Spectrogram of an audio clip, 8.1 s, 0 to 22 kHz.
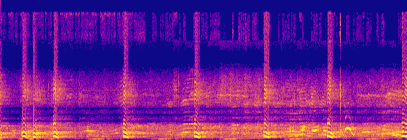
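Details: Two excited siamangs at Chiba Zoological Park, Japan, 18 October 2013, throat sacs swelling as they call together in a threat display against territorial intruders. Low booming notes alternate with loud rising and falling whoops, with shouting schoolchildren nearby.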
